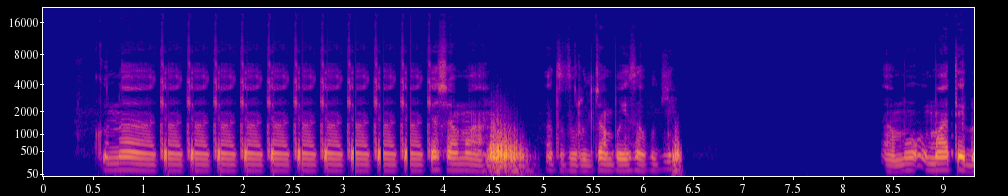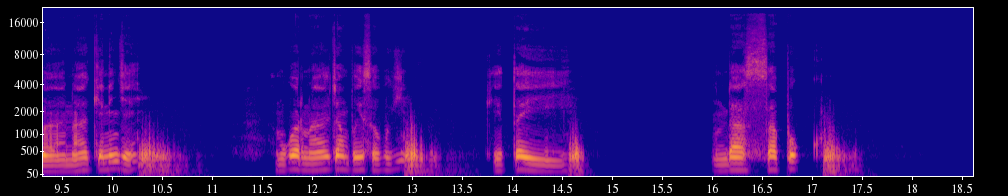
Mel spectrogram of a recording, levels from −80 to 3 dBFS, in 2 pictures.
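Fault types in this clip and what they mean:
CD stuck on one turn: A scratch makes the laser jump back one track at the same point of each revolution. The disc keeps replaying the same slice of sound. Here the speech locks into a loop of about 0.27 s from 1.23 to 3.90 s. That slice repeats ten times. A brief mute marks each jump back. The result is a fast, even, mechanical stutter.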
